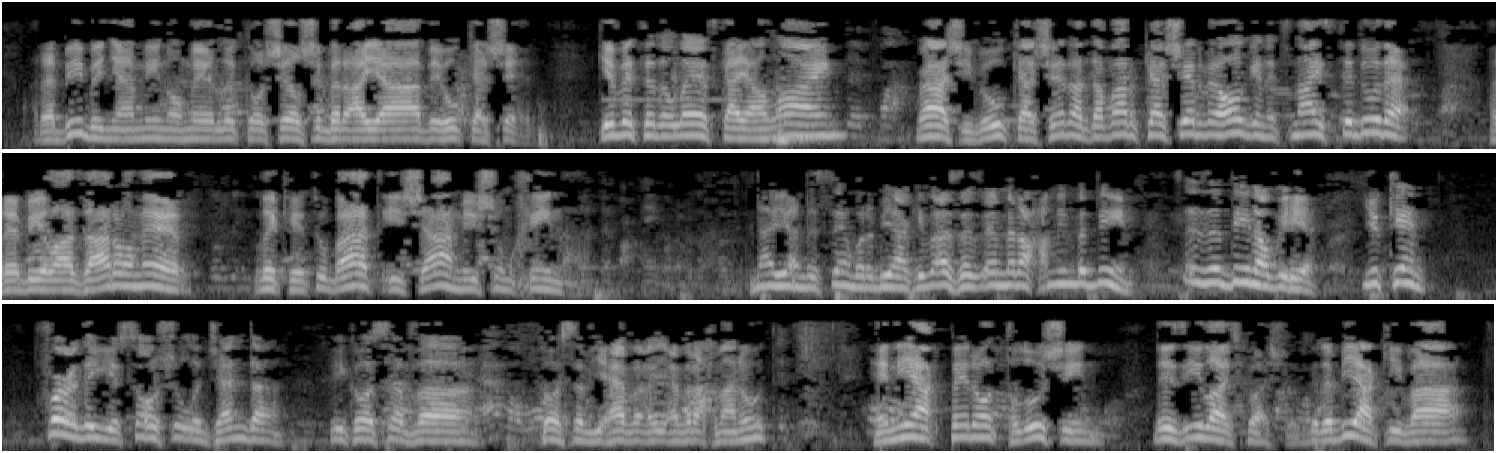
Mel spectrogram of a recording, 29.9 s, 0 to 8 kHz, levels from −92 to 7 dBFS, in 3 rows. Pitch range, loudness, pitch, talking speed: 150-195 Hz, -26 LUFS, 170 Hz, 150 wpm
